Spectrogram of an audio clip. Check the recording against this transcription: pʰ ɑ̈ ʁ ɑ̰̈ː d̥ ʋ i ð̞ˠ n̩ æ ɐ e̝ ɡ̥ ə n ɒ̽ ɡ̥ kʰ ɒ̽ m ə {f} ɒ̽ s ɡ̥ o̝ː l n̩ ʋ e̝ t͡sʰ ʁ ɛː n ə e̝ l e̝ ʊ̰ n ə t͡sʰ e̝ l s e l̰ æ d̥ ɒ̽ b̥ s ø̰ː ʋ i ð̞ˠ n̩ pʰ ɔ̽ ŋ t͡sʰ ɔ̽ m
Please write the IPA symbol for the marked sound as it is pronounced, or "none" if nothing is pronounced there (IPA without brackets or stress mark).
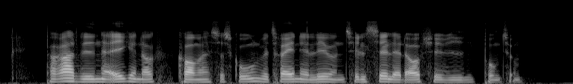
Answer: s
